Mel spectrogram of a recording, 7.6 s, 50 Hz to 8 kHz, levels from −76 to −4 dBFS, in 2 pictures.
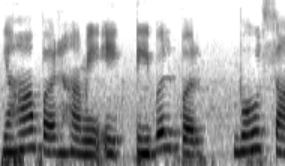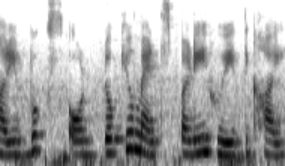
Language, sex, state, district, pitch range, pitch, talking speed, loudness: Hindi, female, Punjab, Fazilka, 200-240 Hz, 215 Hz, 110 wpm, -13 LUFS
